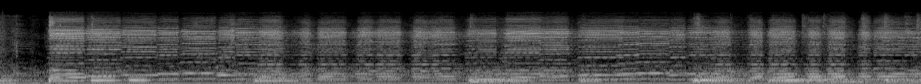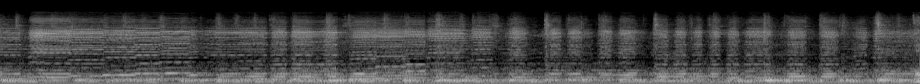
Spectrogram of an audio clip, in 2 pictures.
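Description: A piano accordion and two acoustic guitars playing the instrumental introduction to a Chilean song, coming in about half a second in. The accordion carries the held melody notes over strummed guitar chords.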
